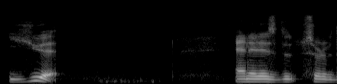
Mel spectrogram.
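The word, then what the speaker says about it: 月: Let me write it separately, which today is pronounced yue, and it is sort of the moon in the sky.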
